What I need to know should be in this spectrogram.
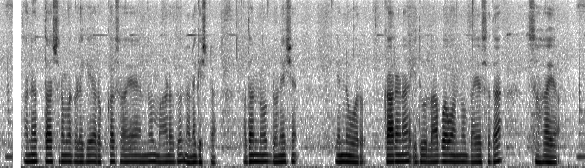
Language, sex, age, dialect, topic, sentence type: Kannada, male, 18-24, Central, banking, statement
